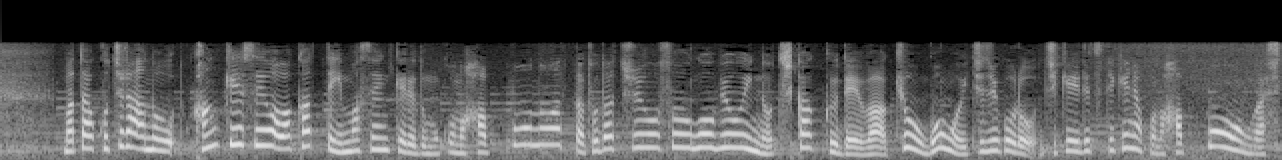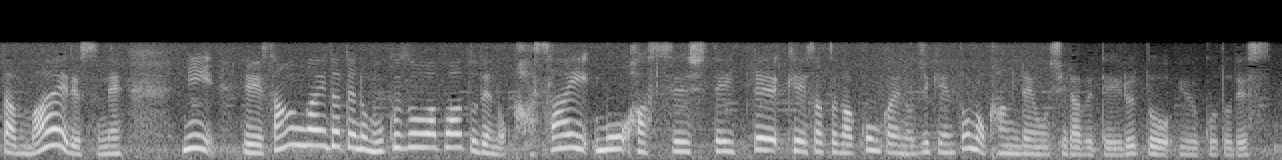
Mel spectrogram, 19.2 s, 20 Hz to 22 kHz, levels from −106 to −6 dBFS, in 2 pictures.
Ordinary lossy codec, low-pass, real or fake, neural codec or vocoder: none; 7.2 kHz; real; none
